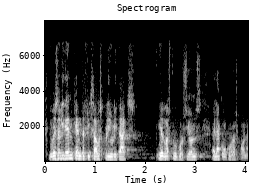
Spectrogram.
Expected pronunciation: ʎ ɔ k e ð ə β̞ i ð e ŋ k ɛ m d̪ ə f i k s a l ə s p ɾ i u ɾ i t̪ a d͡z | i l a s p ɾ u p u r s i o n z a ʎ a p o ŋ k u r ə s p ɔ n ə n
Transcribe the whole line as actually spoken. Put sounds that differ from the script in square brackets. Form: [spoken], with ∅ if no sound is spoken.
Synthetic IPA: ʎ [u] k e [z] ə β̞ i ð e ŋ k ɛ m d̪ ə f i k s a l ə s p ɾ i u ɾ i t̪ a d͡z | i l [ə] s p ɾ u p u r s i o n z [ə] ʎ a [k] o ŋ k u r ə s p ɔ n ə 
